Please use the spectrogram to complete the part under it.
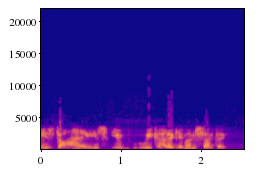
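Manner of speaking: put-on yelling that climbs as it goes. Retelling what people yelled about a dying man: imitating people yelling. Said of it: "people started yelling".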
